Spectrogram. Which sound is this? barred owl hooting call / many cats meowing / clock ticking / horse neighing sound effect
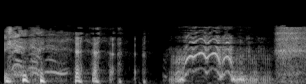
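horse neighing sound effect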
